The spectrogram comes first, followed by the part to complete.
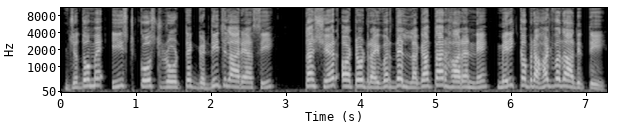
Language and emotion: Punjabi, angry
